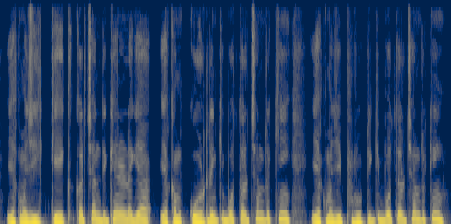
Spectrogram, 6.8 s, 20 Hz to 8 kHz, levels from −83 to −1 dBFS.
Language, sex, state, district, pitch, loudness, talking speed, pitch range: Hindi, male, Uttarakhand, Uttarkashi, 195 Hz, -14 LUFS, 205 wpm, 170-210 Hz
